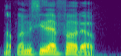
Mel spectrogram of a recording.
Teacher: Let me frequently reduces to lemme.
